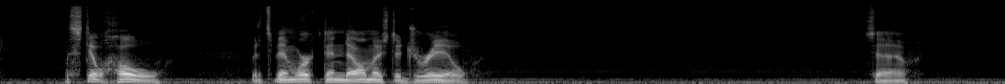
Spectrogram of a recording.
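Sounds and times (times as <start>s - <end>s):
crickets trilling: 0.0s - 10.0s
low steady rumble: 0.0s - 10.0s.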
